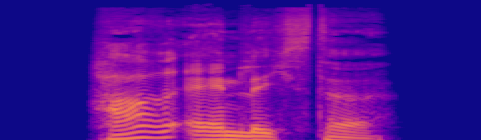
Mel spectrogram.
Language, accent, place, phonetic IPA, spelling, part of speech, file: German, Germany, Berlin, [ˈhaːɐ̯ˌʔɛːnlɪçstə], haarähnlichste, adjective, De-haarähnlichste.ogg
- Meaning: inflection of haarähnlich: 1. strong/mixed nominative/accusative feminine singular superlative degree 2. strong nominative/accusative plural superlative degree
